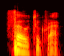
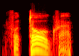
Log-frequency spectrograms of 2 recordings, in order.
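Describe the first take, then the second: First: The stress is on the first syllable. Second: The stress is not on the first syllable. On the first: The speaker calls it right. "but photograph. ... the first one on the first syllable" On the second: The speaker calls it wrong. "Not photograph"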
